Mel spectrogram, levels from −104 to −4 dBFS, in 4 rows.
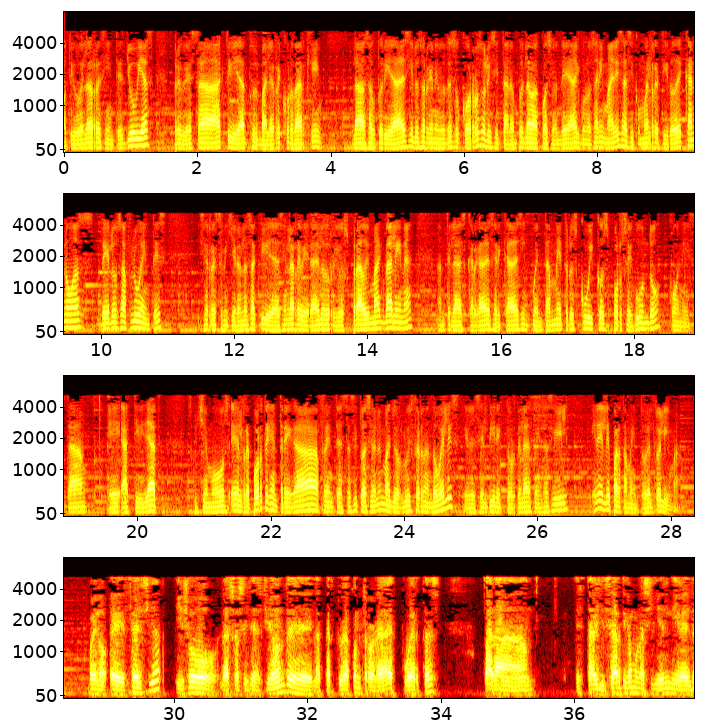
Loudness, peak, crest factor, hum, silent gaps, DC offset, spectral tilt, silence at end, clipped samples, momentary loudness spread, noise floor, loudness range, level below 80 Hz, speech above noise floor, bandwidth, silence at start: -19 LUFS; -2 dBFS; 16 dB; none; none; under 0.1%; -11 dB/octave; 0 s; under 0.1%; 13 LU; -55 dBFS; 8 LU; -42 dBFS; 36 dB; 5.4 kHz; 0 s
